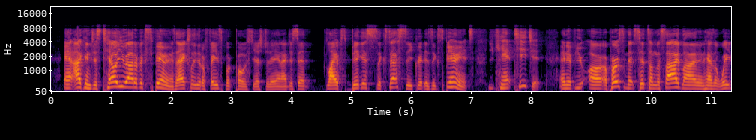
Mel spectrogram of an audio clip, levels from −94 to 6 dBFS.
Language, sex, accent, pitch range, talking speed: English, male, American, 150-190 Hz, 240 wpm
